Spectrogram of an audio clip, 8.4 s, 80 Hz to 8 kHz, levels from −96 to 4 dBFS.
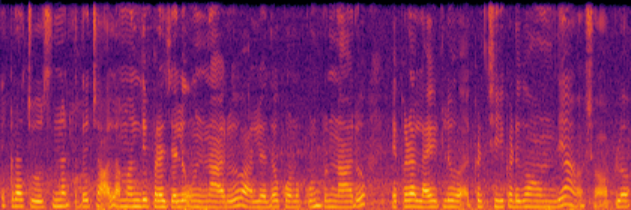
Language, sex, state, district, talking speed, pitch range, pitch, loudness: Telugu, female, Andhra Pradesh, Guntur, 105 wpm, 220-235 Hz, 230 Hz, -15 LUFS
